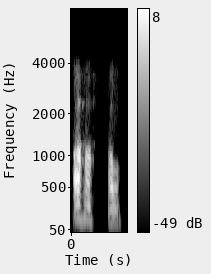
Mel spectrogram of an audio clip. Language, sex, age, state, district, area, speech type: Assamese, male, 45-60, Assam, Sivasagar, rural, conversation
